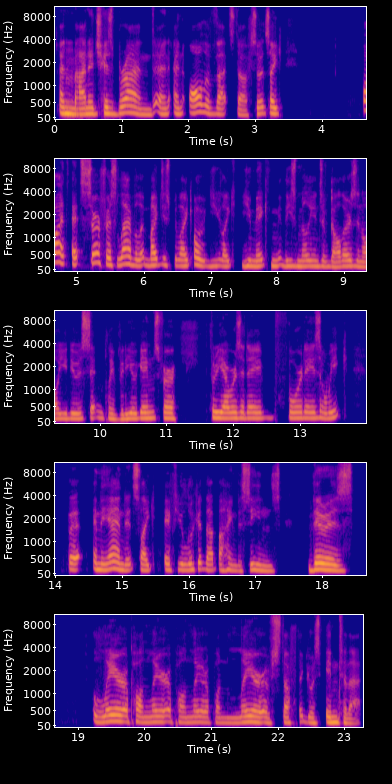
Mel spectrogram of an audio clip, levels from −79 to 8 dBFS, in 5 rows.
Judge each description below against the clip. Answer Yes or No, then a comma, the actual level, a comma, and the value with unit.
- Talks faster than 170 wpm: Yes, fast, 205 wpm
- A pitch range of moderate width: No, narrow, 2.3 semitones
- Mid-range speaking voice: Yes, medium, 165 Hz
